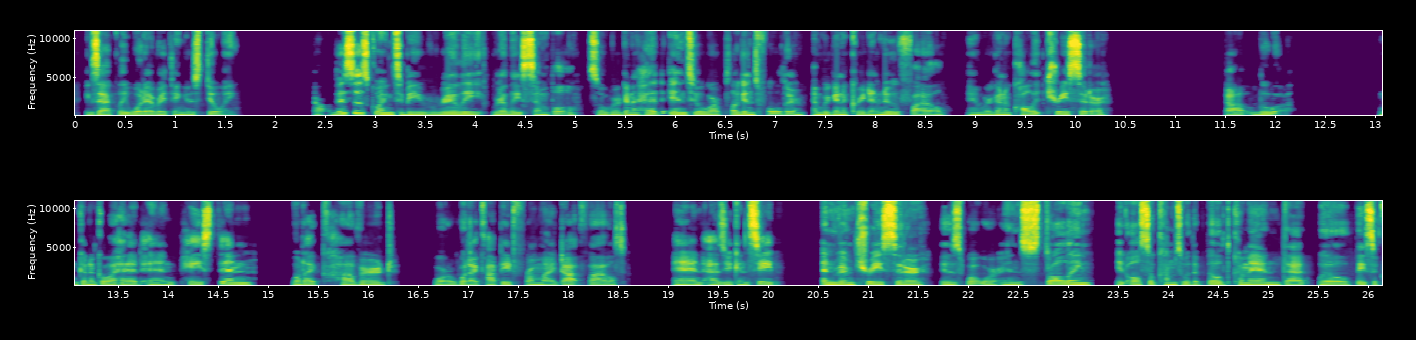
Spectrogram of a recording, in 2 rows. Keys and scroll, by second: 3.9 ctrl+n, 5.1-7.6 typing, 5.4 Return, 6.0 Return, 6.9 Return, 8.7-12.1 typing, 12.7 Return, 13.1 ctrl+v, 14.3-21.0 typing, 22.6-23.2 typing, 24.3-25.0 typing.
